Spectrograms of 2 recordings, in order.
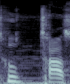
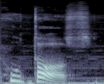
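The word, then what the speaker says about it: οὗτος: Okay, he, and that's hutas over there. Okay, don't say hutos. Please don't say hutos. And please don't say theon. You know, it's just confusing. You know, don't push modern pronunciation into biblical Greek.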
